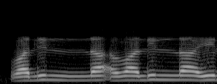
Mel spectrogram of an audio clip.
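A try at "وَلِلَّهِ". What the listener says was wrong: وللہ لمبا تو کریں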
